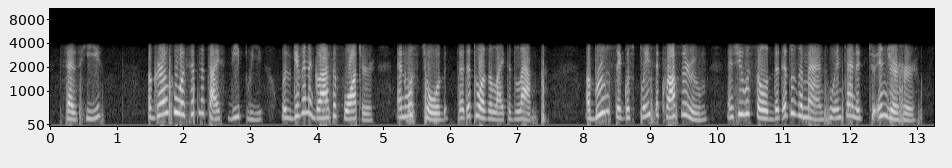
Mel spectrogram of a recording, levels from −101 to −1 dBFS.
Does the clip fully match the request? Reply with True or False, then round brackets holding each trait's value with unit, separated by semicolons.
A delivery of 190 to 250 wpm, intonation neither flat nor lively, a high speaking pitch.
False (200 wpm; 6.1 semitones; 245 Hz)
